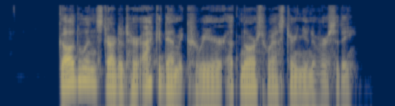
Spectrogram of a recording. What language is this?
English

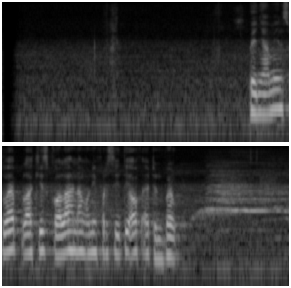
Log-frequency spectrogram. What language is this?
Javanese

